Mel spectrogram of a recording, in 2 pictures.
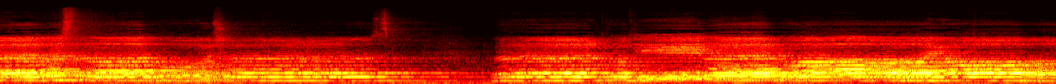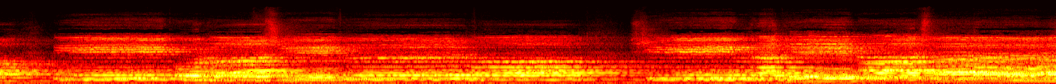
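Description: A choir singing chant: several voices holding long chords in slow phrases, with brief breaks between them, the deepest about six and a half seconds in.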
